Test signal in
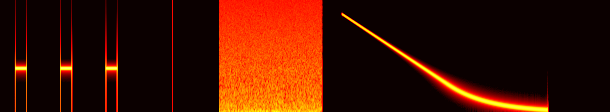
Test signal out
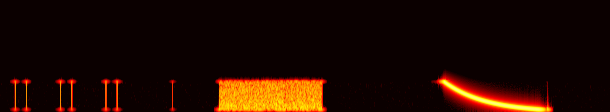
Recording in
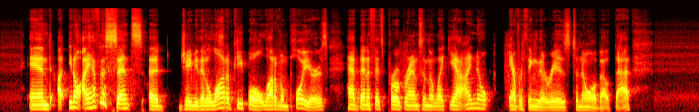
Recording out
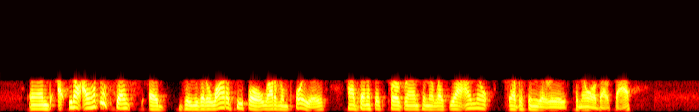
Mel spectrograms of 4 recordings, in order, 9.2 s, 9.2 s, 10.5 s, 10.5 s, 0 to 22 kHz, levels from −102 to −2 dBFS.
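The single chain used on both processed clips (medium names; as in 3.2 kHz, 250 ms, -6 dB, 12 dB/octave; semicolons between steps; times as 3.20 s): FFT band-pass 100–1100 Hz; trim +6 dB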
